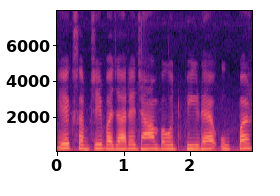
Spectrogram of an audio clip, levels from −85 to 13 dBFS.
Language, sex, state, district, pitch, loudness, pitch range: Hindi, female, Maharashtra, Chandrapur, 220 Hz, -15 LUFS, 210-230 Hz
